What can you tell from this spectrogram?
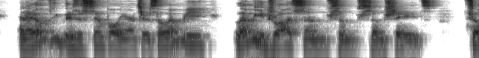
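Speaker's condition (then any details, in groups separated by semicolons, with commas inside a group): Cerebral palsy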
